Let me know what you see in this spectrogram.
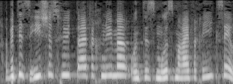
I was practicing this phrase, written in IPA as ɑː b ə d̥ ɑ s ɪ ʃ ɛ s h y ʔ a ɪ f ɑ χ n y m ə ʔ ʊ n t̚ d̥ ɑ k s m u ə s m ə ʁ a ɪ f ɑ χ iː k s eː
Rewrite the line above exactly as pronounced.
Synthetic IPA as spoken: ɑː b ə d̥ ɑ s ɪ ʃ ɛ s h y t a ɪ f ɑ χ n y m ə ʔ ʊ n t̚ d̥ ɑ s m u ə s m ə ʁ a ɪ f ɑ χ iː k s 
